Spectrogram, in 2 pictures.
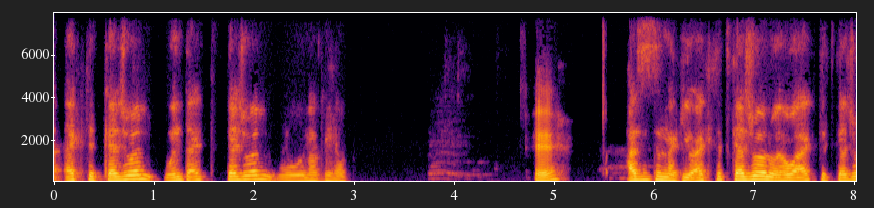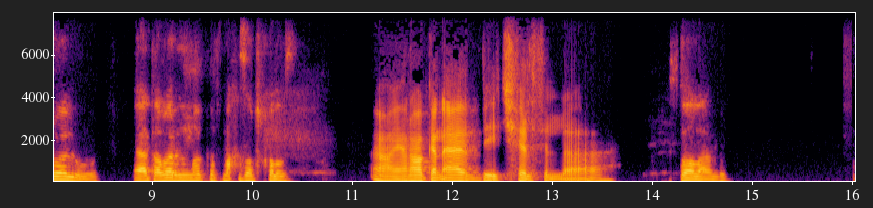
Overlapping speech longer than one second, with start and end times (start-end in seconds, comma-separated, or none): none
